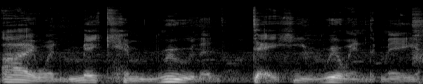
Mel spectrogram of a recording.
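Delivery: deep, rasping villain voice. Reading aloud a passage from a woman's writing, in Palpatine's voice. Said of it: "I had to do that in Palpatine's voice".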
